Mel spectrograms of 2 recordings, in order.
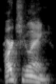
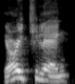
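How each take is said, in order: First: The name begins with an 'archie' sound. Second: The name begins with an 'ah-oh-ree' sound. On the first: The speaker calls it wrong. "people like to say" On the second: The speaker calls it right. "That's how his name is pronounced"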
